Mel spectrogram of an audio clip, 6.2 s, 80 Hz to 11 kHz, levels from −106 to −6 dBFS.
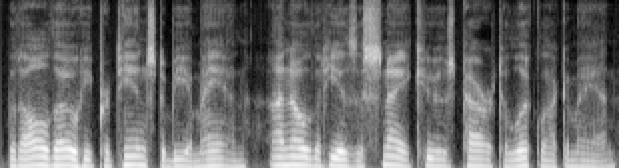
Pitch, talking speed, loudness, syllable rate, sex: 135 Hz, 225 wpm, -16 LUFS, 4.7 syllables/s, male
